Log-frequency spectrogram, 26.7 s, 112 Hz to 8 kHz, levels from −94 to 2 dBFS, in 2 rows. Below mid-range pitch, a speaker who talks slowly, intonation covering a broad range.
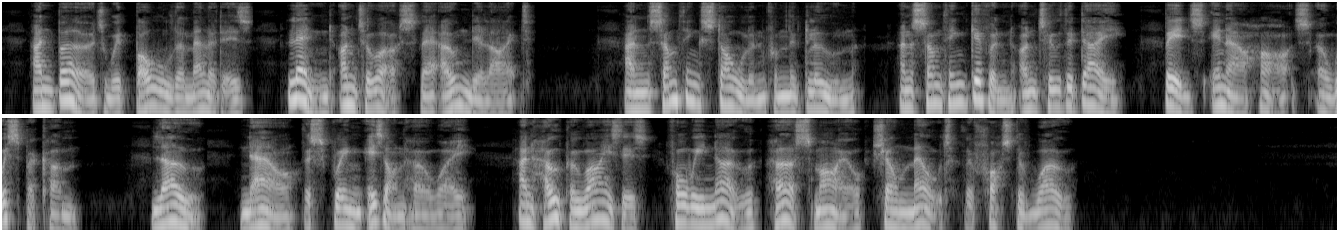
Yes: low, 120 Hz; slow, 125 wpm; wide, 5.9 semitones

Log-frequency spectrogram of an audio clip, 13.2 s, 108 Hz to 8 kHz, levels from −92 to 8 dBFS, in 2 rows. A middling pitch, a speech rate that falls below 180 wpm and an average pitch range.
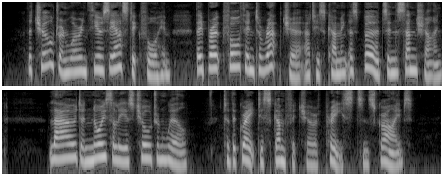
No: high, 220 Hz; average, 150 wpm; average, 4.5 semitones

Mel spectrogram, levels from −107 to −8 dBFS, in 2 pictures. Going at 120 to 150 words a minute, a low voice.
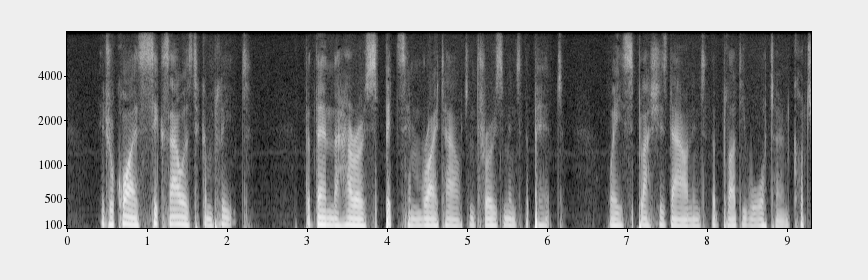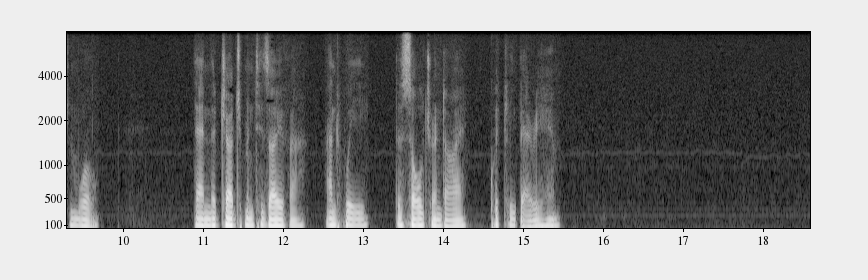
Yes: average, 145 wpm; very low, 95 Hz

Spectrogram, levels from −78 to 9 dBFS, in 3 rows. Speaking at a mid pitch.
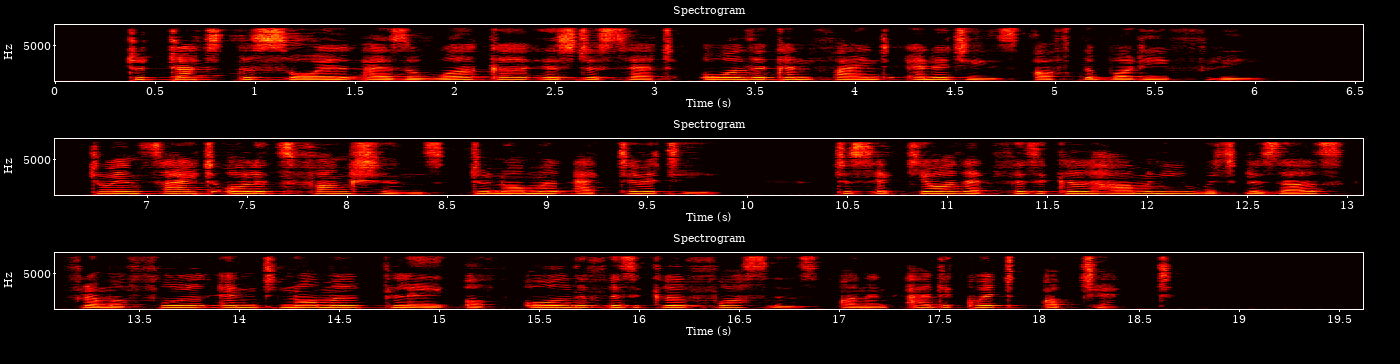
No: high, 230 Hz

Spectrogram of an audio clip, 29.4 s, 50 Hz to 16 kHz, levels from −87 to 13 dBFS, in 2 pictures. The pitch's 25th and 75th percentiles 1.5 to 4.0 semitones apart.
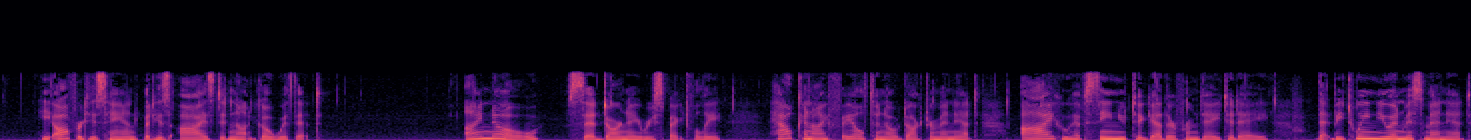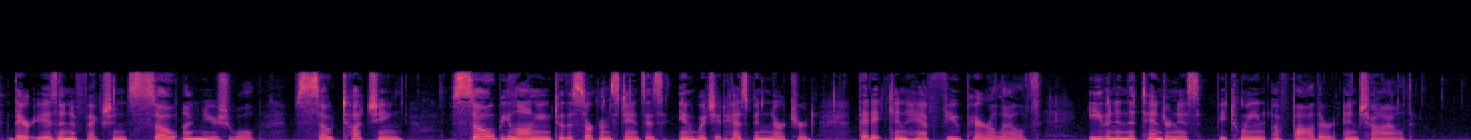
No: average, 5.1 semitones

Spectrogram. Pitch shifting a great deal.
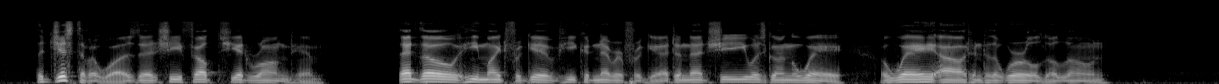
No: average, 4.6 semitones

